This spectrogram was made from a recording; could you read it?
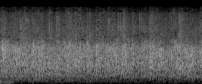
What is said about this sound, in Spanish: Dale aplauso al Señor.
